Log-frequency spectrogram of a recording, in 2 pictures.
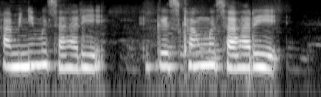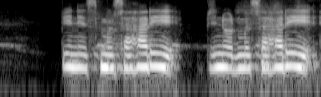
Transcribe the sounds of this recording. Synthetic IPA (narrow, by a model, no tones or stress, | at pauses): kʰaminimɯsaɦaɾi | eɡɯskʰaŋmɯsaɦaɾi | b̥enesmɯsaɦaɾi | b̥inoɾ̚mɯsaɦaɾi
